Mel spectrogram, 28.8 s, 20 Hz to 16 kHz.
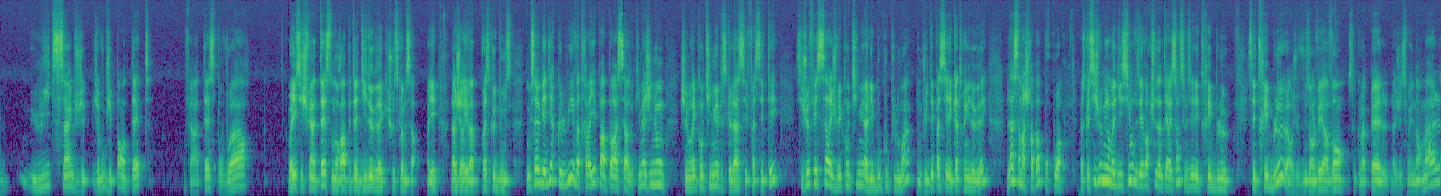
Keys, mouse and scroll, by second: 16.5-20.3 drag, 21.0 middle click, 21.9 Tab, 22.3 shift+middle click, 23.0 middle click, 26.7-28.8 drag.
